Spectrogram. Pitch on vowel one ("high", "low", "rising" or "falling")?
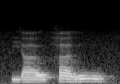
low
